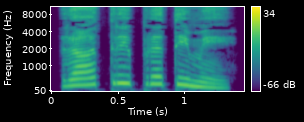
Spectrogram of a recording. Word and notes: ರಾತ್ರಿಪ್ರತಿಮೆ: Kannada

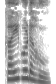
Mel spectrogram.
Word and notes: ಕೈಕೊಡಹು: kai koḍahu

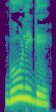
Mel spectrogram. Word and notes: ಘೋಳಿಗೆ: ghōḷige

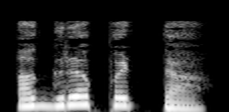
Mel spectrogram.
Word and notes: ಅಗ್ರಪೀಠ: agrapīṭha

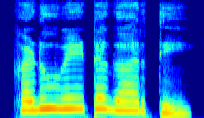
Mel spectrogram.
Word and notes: ಕಡುವೇಟಗಾರ್ತಿ: Kannada

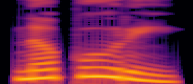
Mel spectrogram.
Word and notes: ನಪ್ಪುರಿ: nappuri

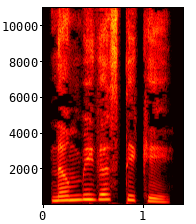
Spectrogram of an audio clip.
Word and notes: ನಂಬಿಕಸ್ತಿಕೆ: kannada

